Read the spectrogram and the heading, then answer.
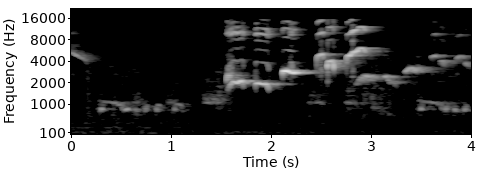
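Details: Orange-headed thrush performing kretekan song, a lure to get other birds singing: soft low trilled notes, then a bright run of varied whistled slurs jumping between pitches before quieter low trills return.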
